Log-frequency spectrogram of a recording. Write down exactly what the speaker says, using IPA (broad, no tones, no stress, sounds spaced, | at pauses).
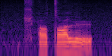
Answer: ʈ͡ʂʰ e tˤ ø l ø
